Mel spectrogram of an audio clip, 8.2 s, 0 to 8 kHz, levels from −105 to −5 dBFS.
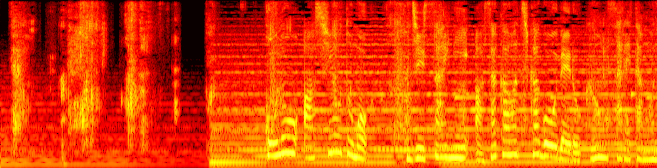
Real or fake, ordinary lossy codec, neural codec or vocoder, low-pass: real; none; none; none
